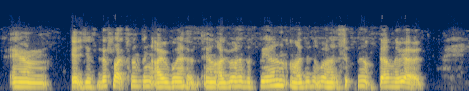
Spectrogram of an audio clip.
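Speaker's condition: Dystonia, secondary to encephalitis

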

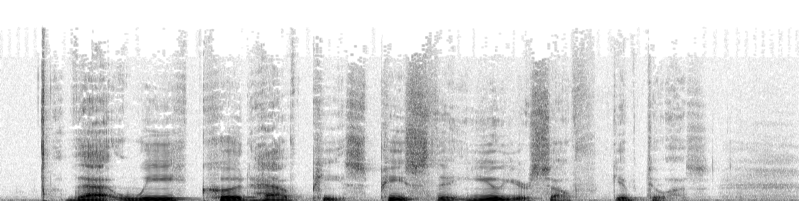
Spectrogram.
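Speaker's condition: No condition

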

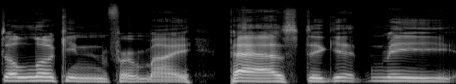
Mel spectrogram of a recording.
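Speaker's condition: Parkinson's disease; young onset Parkinson's disease, diagnosed at age 35 in 2014, about 8 years since diagnosis; clear on good days, slurred words when off, intelligibility varies between episodes

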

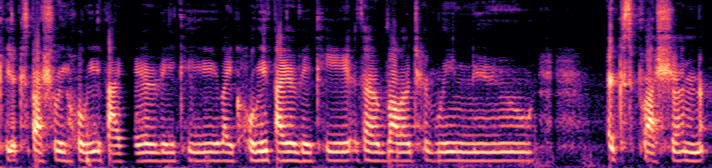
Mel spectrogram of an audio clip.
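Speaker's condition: Hearing impairment; further hearing loss at 27

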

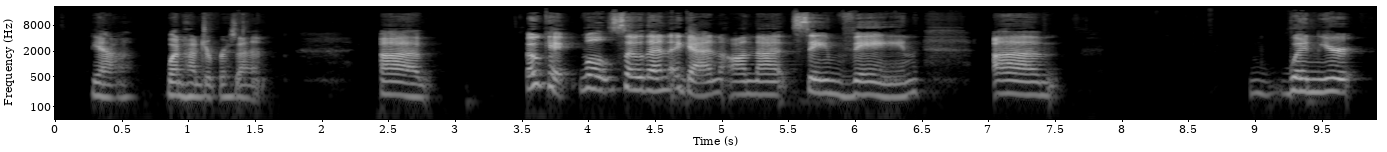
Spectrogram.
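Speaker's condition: No condition

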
